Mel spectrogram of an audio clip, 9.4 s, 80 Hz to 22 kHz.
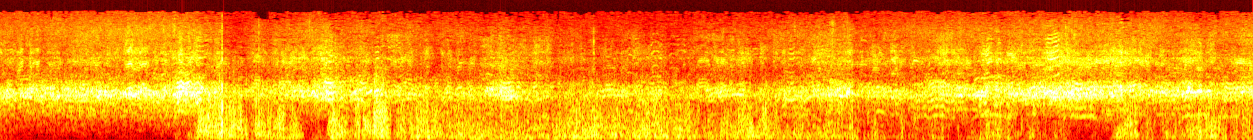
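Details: Bean Geese, with a few White-fronted Geese among them, passing in a huge flock over Central Poland in spring, March 2018: a constant wall of overlapping honking, with deep rumbling noise setting in after the first second and a half.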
